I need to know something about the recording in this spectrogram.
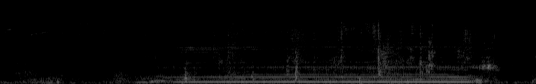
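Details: A fighting bull or young bull gives a single long, deep, steady moo lasting about three seconds, rich in harmonics, over light background noise.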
